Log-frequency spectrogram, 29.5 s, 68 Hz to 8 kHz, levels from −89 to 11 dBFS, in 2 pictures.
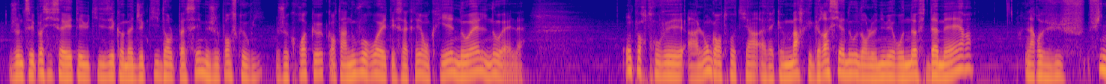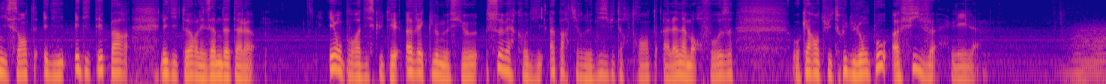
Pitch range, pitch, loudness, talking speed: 100-125 Hz, 110 Hz, -24 LUFS, 160 wpm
